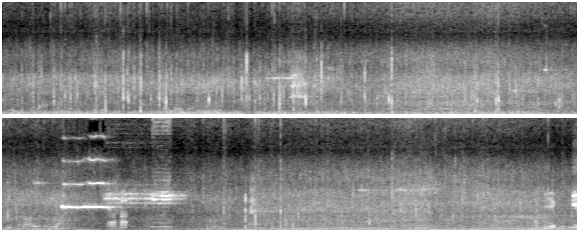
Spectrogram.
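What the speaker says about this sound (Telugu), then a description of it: "ఈడ గాలి చూడు ఎట్టొస్తుందో" Strong Cyclone Montha wind roars continuously against the microphone in Nellore, India, buffeting in gusts, with rushing outdoor noise throughout and a brief clatter midway.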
